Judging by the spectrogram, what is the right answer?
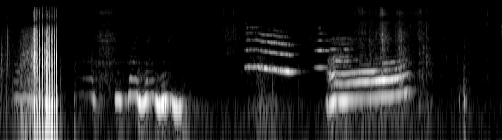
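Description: A baby monkey makes a few short squeaky calls: a wavering one, a high one that falls in pitch, then one that rises. They follow a brief loud rustle just after the start.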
